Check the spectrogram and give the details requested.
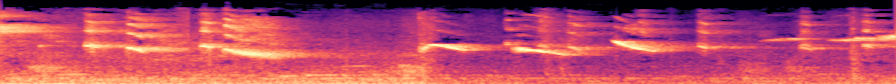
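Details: Caged green-winged saltator song meant to motivate other captive birds to sing: clear whistled notes falling in pitch, then a series of rising and falling slurred phrases, with cage clicks and a low hum.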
